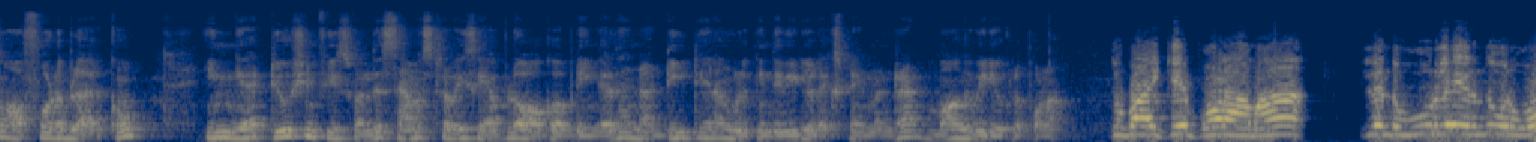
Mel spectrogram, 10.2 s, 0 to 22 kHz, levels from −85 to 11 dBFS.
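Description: Channel delay (comb filtering) runs the whole way through. One channel arrives roughly 5 ms behind the other, and when the two are summed to mono, shared content cancels at evenly spaced frequencies from about 100 Hz upward, giving a hollow, phasey sound.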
